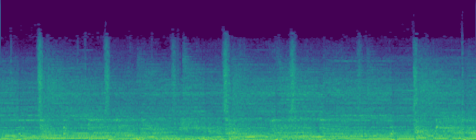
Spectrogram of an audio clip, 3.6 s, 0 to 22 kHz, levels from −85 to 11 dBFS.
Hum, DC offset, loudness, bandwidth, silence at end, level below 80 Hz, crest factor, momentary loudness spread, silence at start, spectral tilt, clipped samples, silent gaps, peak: none; under 0.1%; -12 LUFS; 16.5 kHz; 0 s; -28 dBFS; 12 dB; 1 LU; 0 s; -4.5 dB/octave; under 0.1%; none; 0 dBFS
